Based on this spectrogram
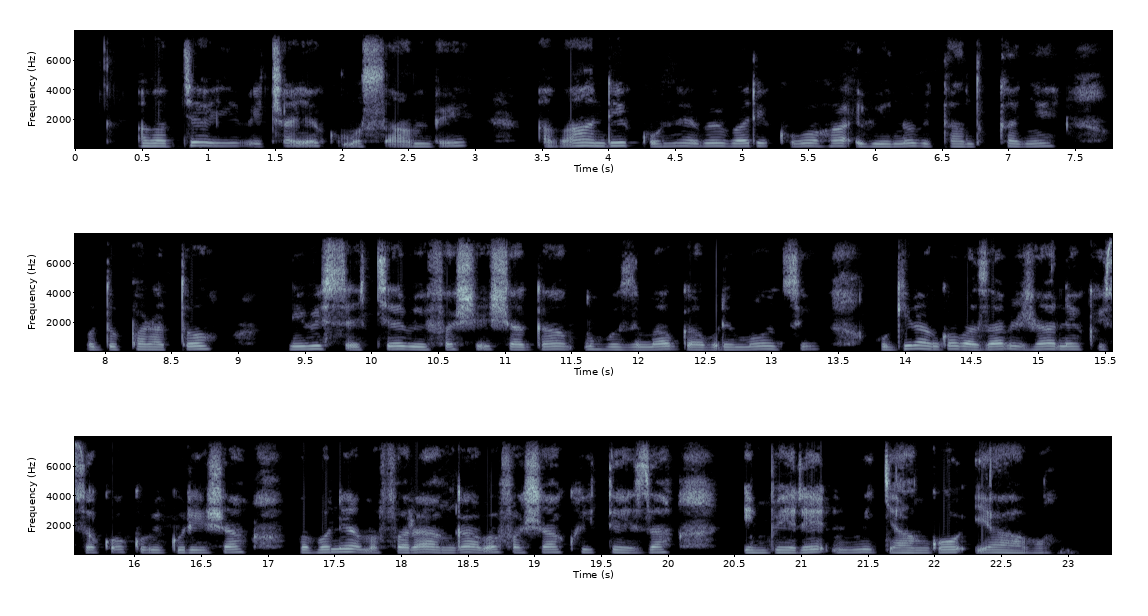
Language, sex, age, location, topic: Kinyarwanda, female, 18-24, Musanze, government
